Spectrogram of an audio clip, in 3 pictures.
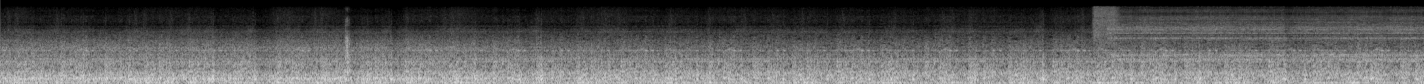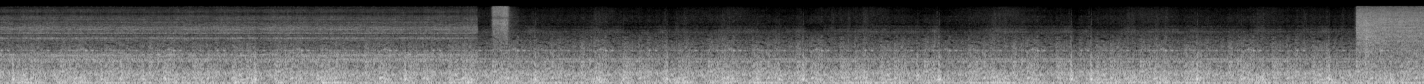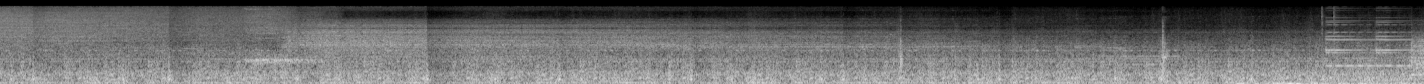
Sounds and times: Train: 0.0 - 42.7
Steam whistle: 11.0 - 19.3, 27.8 - 37.6.

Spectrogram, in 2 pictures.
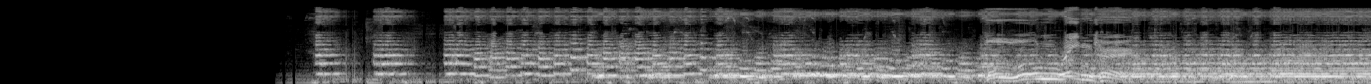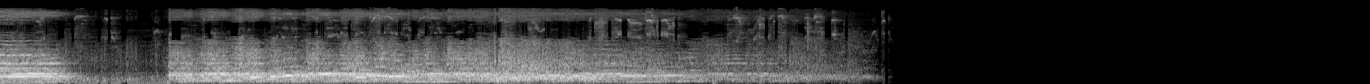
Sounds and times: Music: 2.8 - 22.3.

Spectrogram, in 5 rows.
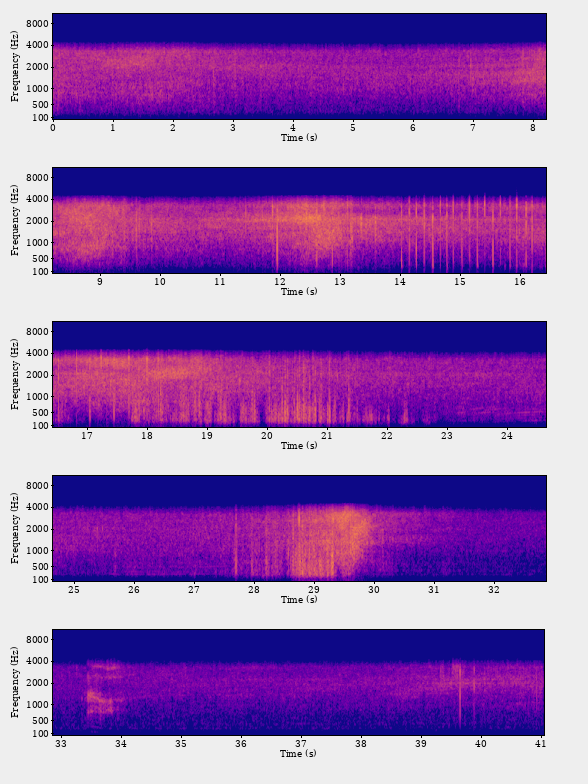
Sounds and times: Motor vehicle (road): 0.0 - 41.0
Speech: 33.4 - 34.2.

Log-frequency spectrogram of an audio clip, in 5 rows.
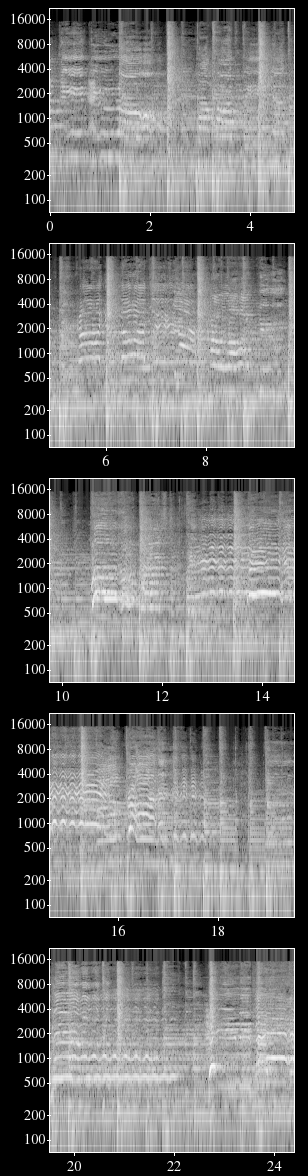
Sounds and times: Music: 0.0 - 24.4
Singing: 10.6 - 17.8, 19.0 - 24.4.

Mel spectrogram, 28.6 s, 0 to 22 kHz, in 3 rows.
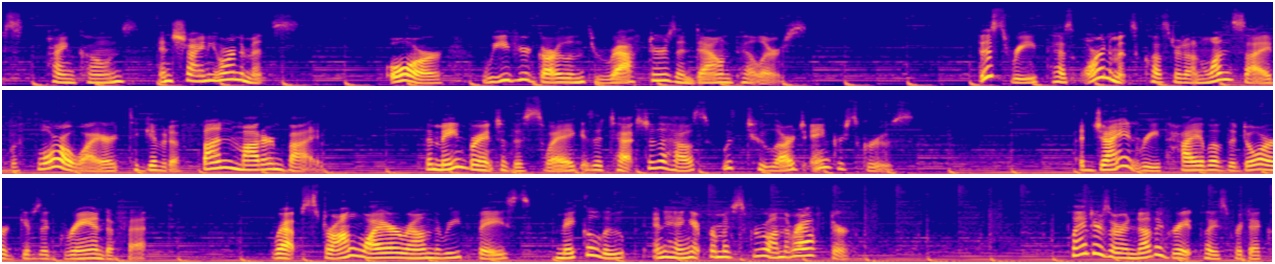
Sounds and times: Speech: 0.0 - 2.2, 2.9 - 6.0, 7.4 - 12.0, 12.7 - 16.4, 17.6 - 20.2, 21.1 - 25.5, 27.1 - 28.5
Music: 0.0 - 28.5.

